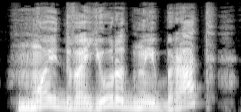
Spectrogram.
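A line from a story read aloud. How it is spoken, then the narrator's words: Exclaiming. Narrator (Russian): воскликнула она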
